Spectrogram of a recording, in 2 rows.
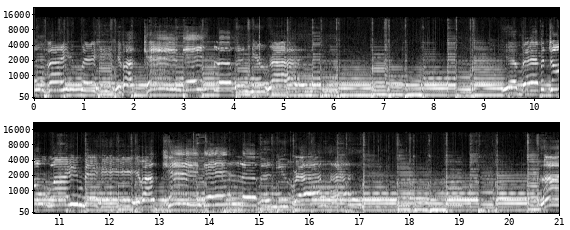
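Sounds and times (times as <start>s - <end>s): acoustic guitar strumming chords: 0.0s - 21.0s
sliding lead guitar melody: 0.0s - 21.0s.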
